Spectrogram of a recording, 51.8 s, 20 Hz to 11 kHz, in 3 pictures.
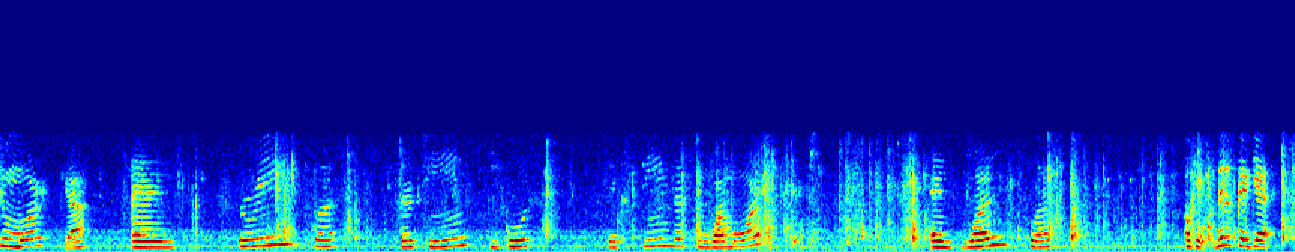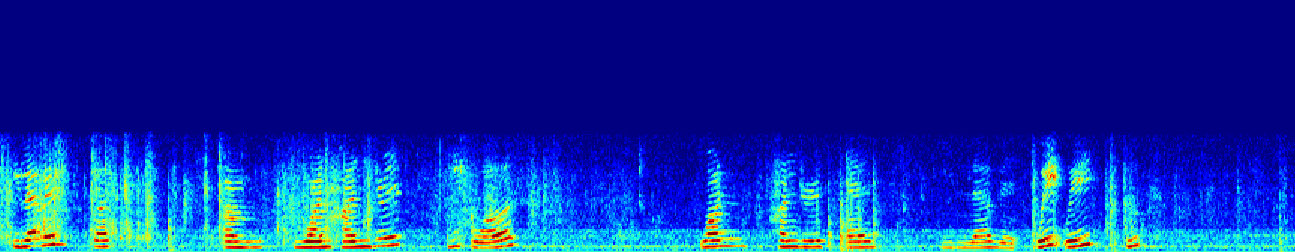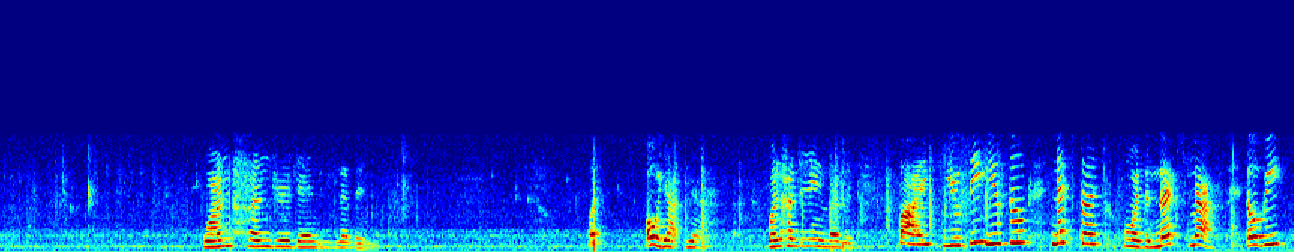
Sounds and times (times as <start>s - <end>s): Child speech, kid speaking: 0.0s - 2.4s, 3.2s - 4.6s, 5.3s - 7.2s, 8.1s - 10.9s, 12.4s - 14.2s, 15.8s - 18.9s, 20.2s - 24.2s, 26.6s - 29.0s, 29.8s - 32.6s, 37.2s - 39.6s, 42.4s - 42.6s, 43.2s - 44.0s, 44.8s - 51.7s
Inside, small room: 0.0s - 51.7s.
